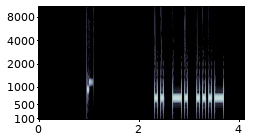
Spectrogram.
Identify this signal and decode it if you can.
Morse code, heard as a keyed tone, about 20 wpm, 700 Hz. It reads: INV
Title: Build A Word - 3 Letters At A Time - 9-Letter Words - 20wpm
